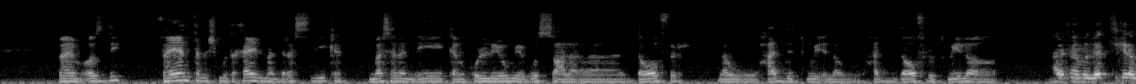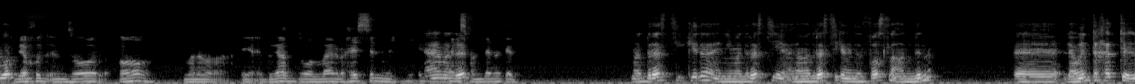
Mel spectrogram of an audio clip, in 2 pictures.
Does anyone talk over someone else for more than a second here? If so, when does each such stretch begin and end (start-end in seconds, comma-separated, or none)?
none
